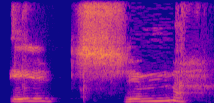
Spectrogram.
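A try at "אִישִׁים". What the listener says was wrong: Ishim. It's a shin over there.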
